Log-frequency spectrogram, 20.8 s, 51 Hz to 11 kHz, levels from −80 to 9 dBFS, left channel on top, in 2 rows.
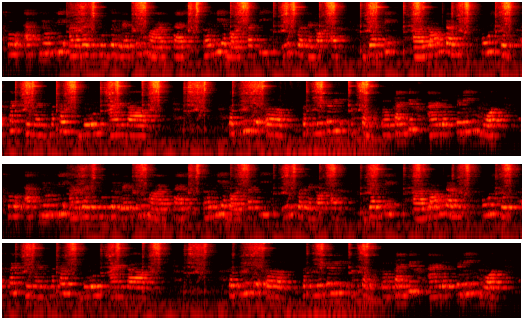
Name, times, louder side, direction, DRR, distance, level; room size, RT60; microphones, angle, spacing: voice 1, 0.1-3.8 4.0-5.3 5.6-6.7 7.3-7.8 8.2-9.1 9.6-10.2 10.5-11.7 12.0-13.3 14.9-16.1 16.4-17.2 17.6-20.3, left 2 dB, 85° left, -3 dB, 6.6 m, -41 dB
sound 1, 1.4-1.9 2.6-2.9 3.7-4.0 4.6-5.0 5.4-6.0 6.3-6.7 7.2-7.6 8.0-8.5 9.0-9.4 9.9-10.2 10.7-11.1 11.5-11.9 12.4-12.9 13.2-13.6 14.0-14.5 15.0-15.7 16.5-16.9 17.3-17.9, left 10 dB, 50° left, 1.3 m, -26 dB
25.0 x 19.0 x 6.0 m, 0.73 s
head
